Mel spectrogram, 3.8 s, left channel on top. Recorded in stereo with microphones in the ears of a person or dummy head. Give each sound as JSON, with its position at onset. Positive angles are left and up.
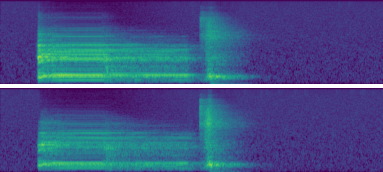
{"t": 0.4, "sound": "an alarm", "side_deg": 45, "distance_m": 0.8}
{"t": 2.0, "sound": "a whoosh", "side_deg": -60, "distance_m": 1.4}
